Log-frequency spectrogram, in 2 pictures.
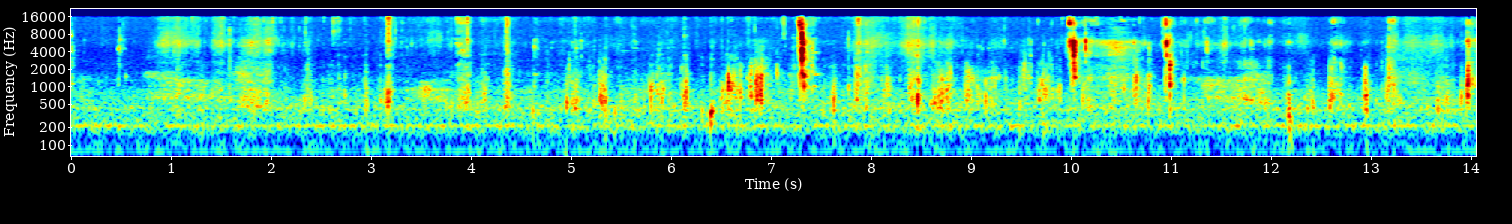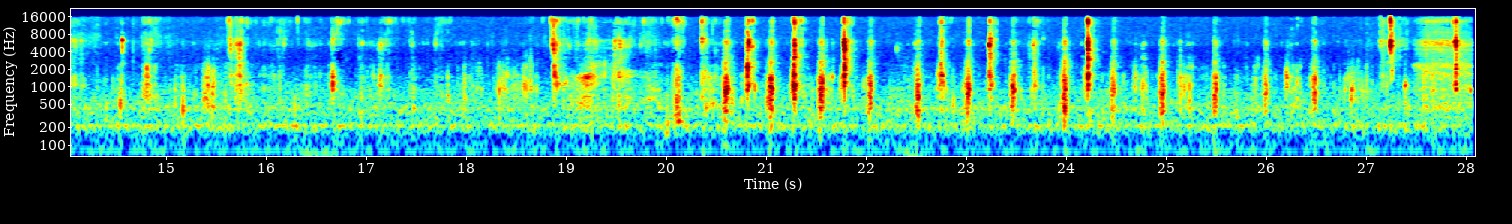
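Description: A person chewing crunchy food close to the microphone: crisp crunches and wet chews, bunching into quick runs of several crunches a second in the last third.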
